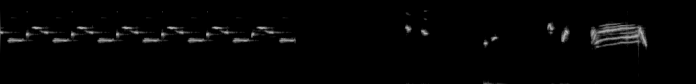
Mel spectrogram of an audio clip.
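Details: European goldfinches in group chatter used to stimulate other goldfinches to sing: a bright, evenly repeated twittering phrase for three seconds, then isolated high chips and a short buzzy trill.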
